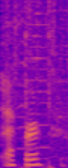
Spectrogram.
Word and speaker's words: Effer: call me Hilda because Effer rhymes with heifer and I'm not a cow.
